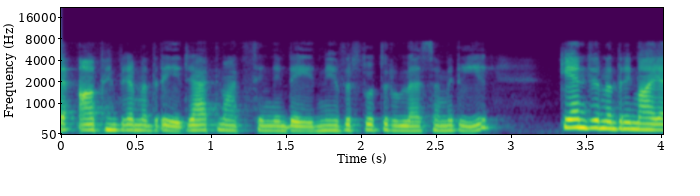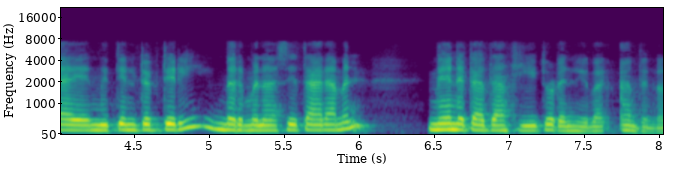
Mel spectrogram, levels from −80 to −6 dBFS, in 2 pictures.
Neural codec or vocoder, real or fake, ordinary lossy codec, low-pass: codec, 16 kHz, 1 kbps, FunCodec, trained on LibriTTS, 50 frames a second; fake; none; 7.2 kHz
